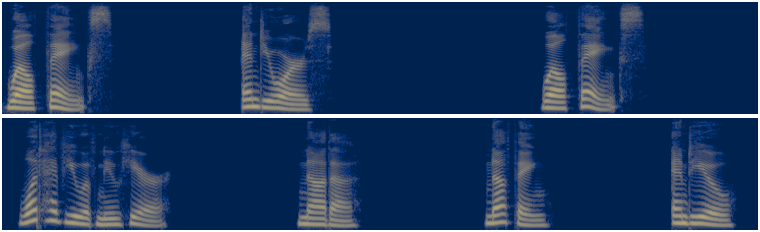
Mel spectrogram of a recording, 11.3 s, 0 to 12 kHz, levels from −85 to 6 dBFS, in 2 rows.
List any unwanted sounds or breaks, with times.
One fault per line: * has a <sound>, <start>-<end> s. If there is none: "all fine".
all fine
